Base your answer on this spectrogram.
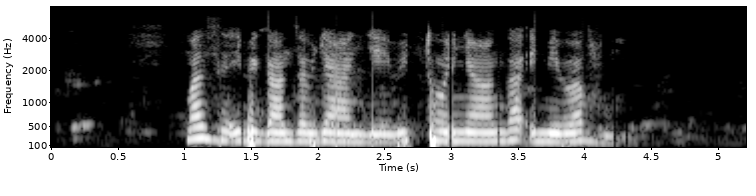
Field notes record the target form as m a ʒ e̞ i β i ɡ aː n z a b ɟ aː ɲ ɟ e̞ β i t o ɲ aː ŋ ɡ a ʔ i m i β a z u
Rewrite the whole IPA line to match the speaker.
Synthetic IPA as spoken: m a z e̞ i β i ɡ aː n z a b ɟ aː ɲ ɟ e̞ β i t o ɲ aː ŋ ɡ a ʔ i m i β a v u

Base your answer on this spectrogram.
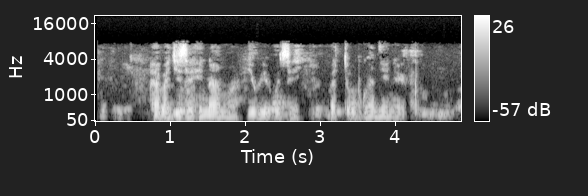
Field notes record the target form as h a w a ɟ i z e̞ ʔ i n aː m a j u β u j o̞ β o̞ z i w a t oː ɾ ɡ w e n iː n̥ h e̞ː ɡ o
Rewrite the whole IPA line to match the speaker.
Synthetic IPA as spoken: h a β a ɟ i z e̞ ʔ i n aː m a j u β u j o̞ β o̞ z i β a t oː ɾ ɡ w a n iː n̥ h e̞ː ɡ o

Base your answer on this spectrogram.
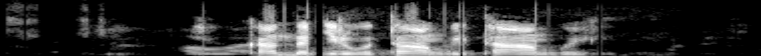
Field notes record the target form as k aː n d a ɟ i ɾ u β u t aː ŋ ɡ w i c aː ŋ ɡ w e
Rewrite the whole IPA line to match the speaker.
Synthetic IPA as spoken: k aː n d a ɟ i ɾ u β u t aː ŋ ɡ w i t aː ŋ ɡ w e

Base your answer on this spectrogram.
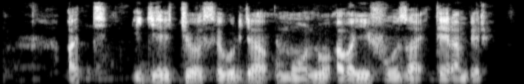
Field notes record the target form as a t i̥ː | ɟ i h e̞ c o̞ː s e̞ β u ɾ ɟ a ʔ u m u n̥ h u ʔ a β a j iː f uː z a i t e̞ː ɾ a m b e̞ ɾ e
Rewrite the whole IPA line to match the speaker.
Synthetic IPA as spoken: a t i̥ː | ɟ i h e̞ c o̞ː s e̞ β u ɾ ɟ a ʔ u m uː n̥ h u ʔ a β a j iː f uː z a i t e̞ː ɾ a m b e̞ ɾ e

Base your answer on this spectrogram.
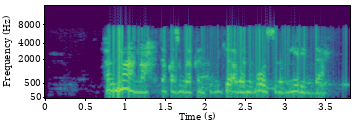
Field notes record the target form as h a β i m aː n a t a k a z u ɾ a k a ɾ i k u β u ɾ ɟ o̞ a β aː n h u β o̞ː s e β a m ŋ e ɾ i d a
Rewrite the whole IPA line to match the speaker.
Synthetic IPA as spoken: h a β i m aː n a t a k a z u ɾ a k a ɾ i k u β u ɾ ɟ o̞ a β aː n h u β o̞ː s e β a m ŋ e ɾ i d a

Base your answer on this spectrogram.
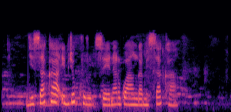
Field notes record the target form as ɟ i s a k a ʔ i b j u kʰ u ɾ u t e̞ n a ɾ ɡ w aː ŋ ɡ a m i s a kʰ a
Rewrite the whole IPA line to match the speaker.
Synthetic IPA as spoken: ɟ i s a k a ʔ i b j u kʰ u ɾ u t͡s e̞ n a ɾ ɡ w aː ŋ ɡ a m i s a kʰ a

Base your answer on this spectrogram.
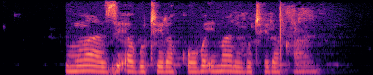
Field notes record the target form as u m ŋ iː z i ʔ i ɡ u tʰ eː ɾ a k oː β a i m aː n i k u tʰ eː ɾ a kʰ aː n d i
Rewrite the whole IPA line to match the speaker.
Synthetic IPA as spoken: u m ŋ aː z i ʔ a ɡ u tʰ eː ɾ a k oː β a i m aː n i ɡ u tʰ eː ɾ a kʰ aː n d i

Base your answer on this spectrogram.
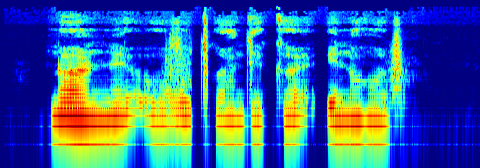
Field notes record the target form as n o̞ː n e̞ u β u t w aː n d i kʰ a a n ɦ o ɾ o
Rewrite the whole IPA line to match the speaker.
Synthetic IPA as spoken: n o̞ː n e̞ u β u t w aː n d i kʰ a i n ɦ o ɾ o

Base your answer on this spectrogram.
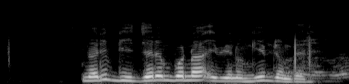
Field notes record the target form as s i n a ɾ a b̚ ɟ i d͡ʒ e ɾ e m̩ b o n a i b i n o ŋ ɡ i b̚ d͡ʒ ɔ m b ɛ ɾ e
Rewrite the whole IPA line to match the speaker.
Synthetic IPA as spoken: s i n a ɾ i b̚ ɡ i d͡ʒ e ɾ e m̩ b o n a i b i n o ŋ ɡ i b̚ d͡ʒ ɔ m b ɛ ɾ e

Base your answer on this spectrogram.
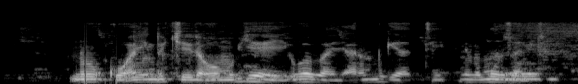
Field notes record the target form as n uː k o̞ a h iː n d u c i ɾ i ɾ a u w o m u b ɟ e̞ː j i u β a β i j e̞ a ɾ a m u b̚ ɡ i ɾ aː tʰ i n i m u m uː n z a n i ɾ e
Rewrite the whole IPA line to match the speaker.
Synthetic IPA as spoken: n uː k o̞ a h iː n d u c i ɾ i ɾ a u w o m u b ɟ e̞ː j i u β a β a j e̞ a ɾ a m u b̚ ɡ i ɾ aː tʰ i n i m u m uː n z a n i ɾ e

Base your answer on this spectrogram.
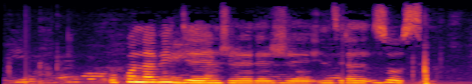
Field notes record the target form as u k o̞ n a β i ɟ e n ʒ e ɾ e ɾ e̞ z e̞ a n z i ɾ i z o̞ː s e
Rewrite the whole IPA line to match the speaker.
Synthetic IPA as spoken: u k o̞ n a β i ɟ e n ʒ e ɾ e ɾ e̞ ʒ e̞ i n z i ɾ a z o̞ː s e

